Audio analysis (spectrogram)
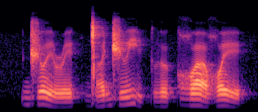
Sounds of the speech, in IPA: d͡ʒ ɵ˥˩ ɪ̯ ɹ e˩˧˩ k ɡ͡ǀ ɐ˧˥ d͡ʒ ɨ˧˥ j i˩ k ð ɵ˨˩˦ k ʁʷ ɐː˥˩ ʁʷ e˥˩

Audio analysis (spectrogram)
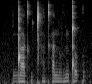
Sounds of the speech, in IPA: ŋ͡ǃ a kʰ ṳ ǀʰ a̤ kʰ a n v o̤ n ǃ o k

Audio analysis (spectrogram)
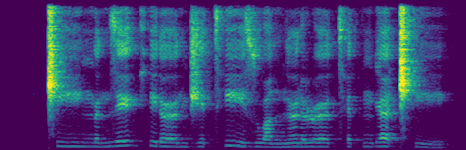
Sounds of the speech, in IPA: ǁ iː ŋ œ n z e kʰ i ɾ œː n d͡ʒ e tʰ iː z w ɑ n d œ̃ ɾ ɛ ɭ œː tʰ ɛ t ŋ ɡ æ ǁʰ iː

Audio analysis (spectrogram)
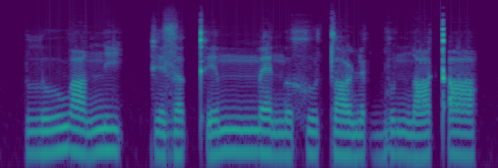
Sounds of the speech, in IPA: l u w ɑ n̪ i kː ɪ z ʌ kʼ ɪ mː ɛ n̪ ʊ x u t ɒ ɳ ə ɡ͡b u n̪ ɑ kʼ ɑ

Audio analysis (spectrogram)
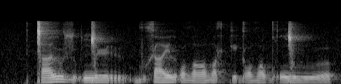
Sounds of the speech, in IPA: ǀ a l u z ṵ ŋ͡ǀ ʏː r ṵ ɡ u x a e̯ l ṵ o̯ ðˤ a e̯ ðˤ a x k e ɡ ʏ o̯ ðˤ u l dˤ ḛ ŋ͡ǀ uː o̯

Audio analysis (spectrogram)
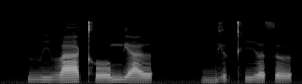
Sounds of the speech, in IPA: β i β a kʰ o mʲ a ə̯ | bʲ ɵ kʰ i ə̯ θ ɵ

